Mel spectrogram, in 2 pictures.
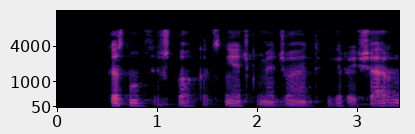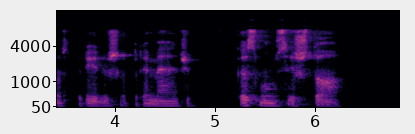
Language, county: Lithuanian, Klaipėda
